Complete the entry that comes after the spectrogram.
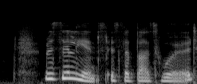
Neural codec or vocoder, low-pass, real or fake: codec, 44.1 kHz, 7.8 kbps, Pupu-Codec; 7.2 kHz; fake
